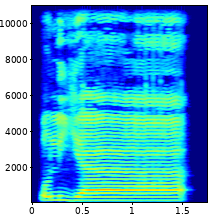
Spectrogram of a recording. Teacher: یا کی کھڑی زبر کو 4 حرکات یا 5 حرکات کے برابر کھینچیں گے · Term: مد متصل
